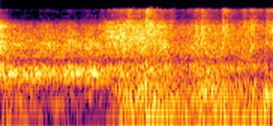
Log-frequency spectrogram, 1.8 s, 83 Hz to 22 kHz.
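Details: 1967 Buick Riviera 430 V8, first start after engine reinstall, distributor being rotated to set timing, vacuum advance disconnected: catches into uneven lumpy stumbling running; rough start, timing not yet right, vacuum leaks suspected, not confirmed.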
